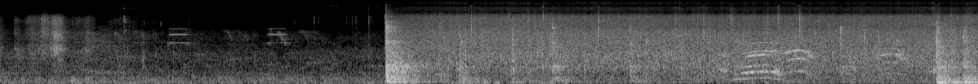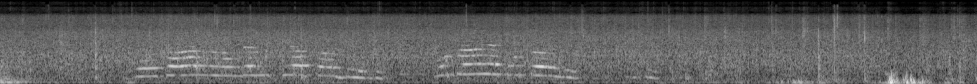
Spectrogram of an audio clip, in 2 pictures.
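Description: Rain patters steadily on a surface after starting abruptly, with a voice speaking intermittently over the downpour and a few sharp knocks.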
